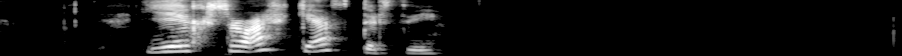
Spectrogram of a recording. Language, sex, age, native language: Icelandic, female, 10, Icelandic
